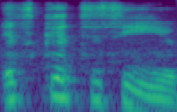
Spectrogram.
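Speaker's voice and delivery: ordinary talk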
